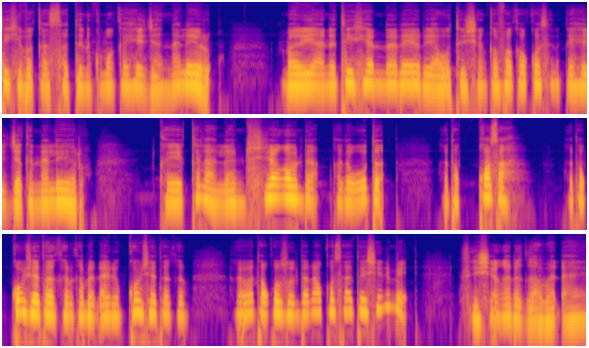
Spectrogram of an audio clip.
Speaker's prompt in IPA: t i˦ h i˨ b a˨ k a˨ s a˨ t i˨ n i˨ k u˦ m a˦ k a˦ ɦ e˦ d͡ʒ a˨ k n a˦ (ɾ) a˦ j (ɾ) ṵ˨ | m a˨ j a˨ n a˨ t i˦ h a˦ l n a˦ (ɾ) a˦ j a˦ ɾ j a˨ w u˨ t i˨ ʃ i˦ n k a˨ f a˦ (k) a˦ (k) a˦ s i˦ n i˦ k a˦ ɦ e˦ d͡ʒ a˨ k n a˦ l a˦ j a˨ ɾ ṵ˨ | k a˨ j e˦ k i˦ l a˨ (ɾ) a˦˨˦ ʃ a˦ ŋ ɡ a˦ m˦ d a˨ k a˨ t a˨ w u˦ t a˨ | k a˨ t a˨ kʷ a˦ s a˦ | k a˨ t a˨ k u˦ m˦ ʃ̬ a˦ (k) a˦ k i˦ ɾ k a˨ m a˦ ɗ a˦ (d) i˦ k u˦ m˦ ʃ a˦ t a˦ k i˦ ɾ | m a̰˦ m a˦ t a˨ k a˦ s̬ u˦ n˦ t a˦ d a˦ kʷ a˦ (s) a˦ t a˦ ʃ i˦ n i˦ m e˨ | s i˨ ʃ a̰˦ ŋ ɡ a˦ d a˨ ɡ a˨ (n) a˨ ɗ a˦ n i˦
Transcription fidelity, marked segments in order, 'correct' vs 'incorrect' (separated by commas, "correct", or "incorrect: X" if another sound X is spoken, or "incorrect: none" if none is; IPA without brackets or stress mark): incorrect: l, correct, incorrect: l, correct, correct, incorrect: l, incorrect: t, incorrect: n, correct, incorrect: m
